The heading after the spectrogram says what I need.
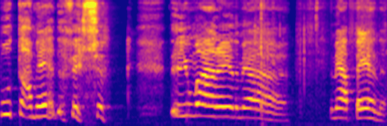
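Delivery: play-acted sudden, frightened, startled outburst. Recounting finding a spider on their leg during class: retelling a frightened shout. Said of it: "Aí eu gritei".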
